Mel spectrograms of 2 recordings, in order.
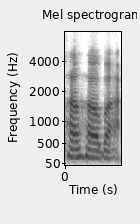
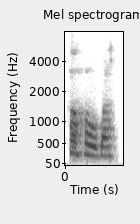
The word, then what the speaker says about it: jojoba: I love jojoba. I actually used to mix. Oh, I said it wrong. Thank you. Yes, jojoba.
